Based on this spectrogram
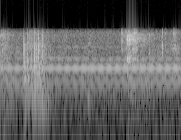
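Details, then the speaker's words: Kellogg rotary telephone after repair, fitted with a different receiver capsule and microphone: loud, steady, unbroken dial tone with brief background bumps; line and handset working normally. "you should be able to hear that dial tone from across the room or maybe even across the street"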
